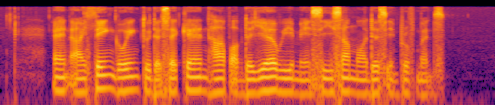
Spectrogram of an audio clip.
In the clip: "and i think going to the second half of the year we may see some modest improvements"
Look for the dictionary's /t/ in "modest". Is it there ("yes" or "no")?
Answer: no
